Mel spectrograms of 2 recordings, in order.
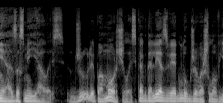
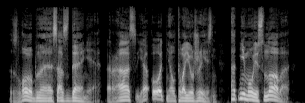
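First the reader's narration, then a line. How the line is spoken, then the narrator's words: Shouted. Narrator (Russian): крикнул Трал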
